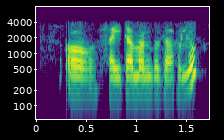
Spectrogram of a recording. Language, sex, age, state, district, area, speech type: Assamese, female, 30-45, Assam, Lakhimpur, rural, conversation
